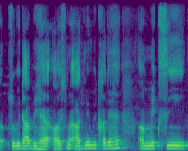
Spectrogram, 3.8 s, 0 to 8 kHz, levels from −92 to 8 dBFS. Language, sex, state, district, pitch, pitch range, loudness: Hindi, male, Bihar, Katihar, 155 Hz, 145-165 Hz, -17 LUFS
